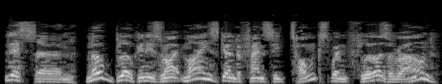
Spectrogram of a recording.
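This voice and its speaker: A man's voice: fairly high pitch, very animated, a little slow, a bit bright, breathy edge, no echo, highs cut off, voice pushed up, heavily acted. A man voicing a blunt, sarcastic teenage boy with a slangy, dismissive manner in an audiobook story.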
